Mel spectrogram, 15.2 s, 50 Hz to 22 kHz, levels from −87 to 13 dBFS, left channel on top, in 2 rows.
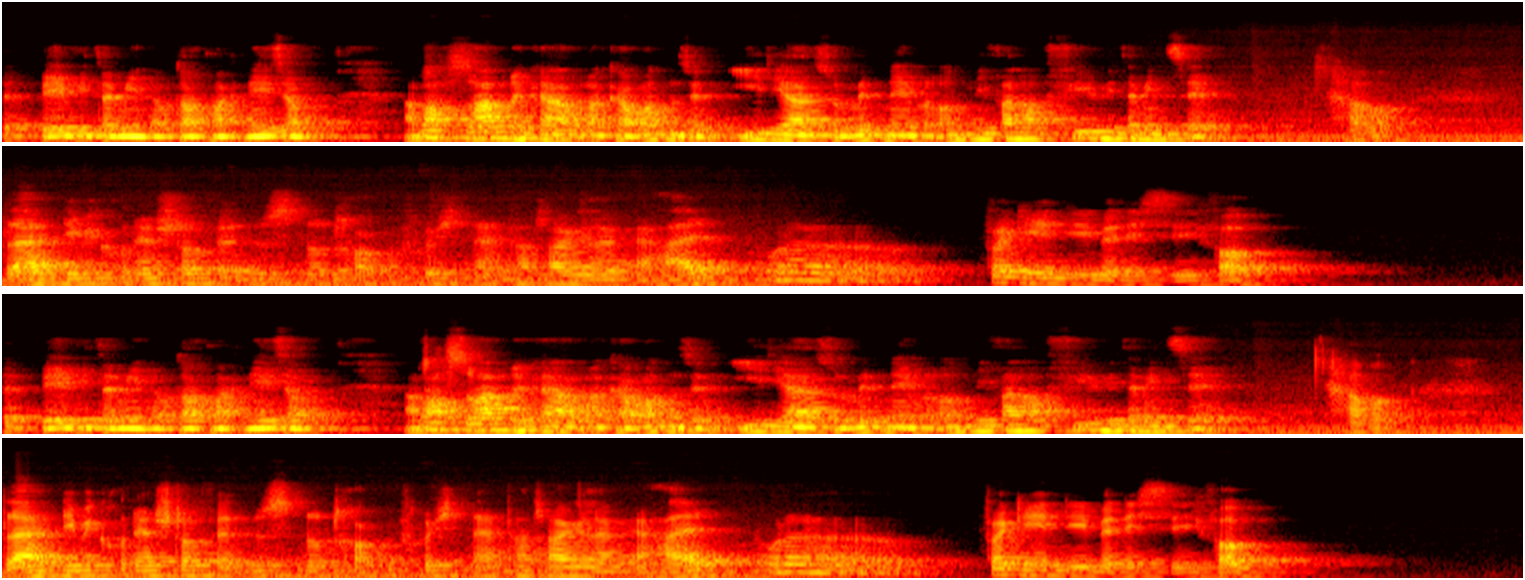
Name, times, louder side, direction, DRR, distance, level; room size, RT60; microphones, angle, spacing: voice 1, 0.0-6.1, left 1 dB, 45° left, 1 dB, 0.6 m, -22 dB
voice 2, 2.1-2.4 6.6-12.1 12.5-13.8, right 2 dB, 70° right, 4 dB, 0.5 m, -27 dB
sound 1, 5.4-12.0, equal, 85° left, 0.6 m, -40 dB
2.8 x 2.7 x 3.0 m, 0.79 s
head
